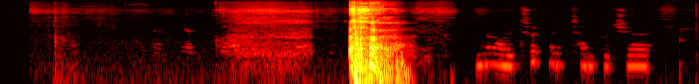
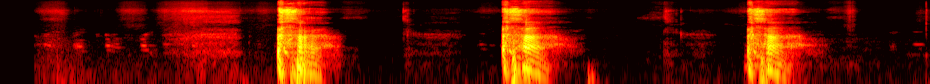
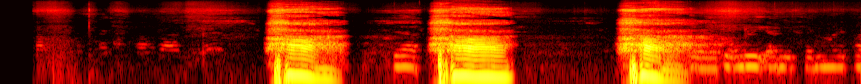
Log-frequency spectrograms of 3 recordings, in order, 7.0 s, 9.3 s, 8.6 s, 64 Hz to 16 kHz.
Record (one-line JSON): {"cough_length": "7.0 s", "cough_amplitude": 32768, "cough_signal_mean_std_ratio": 0.19, "three_cough_length": "9.3 s", "three_cough_amplitude": 32768, "three_cough_signal_mean_std_ratio": 0.27, "exhalation_length": "8.6 s", "exhalation_amplitude": 32138, "exhalation_signal_mean_std_ratio": 0.41, "survey_phase": "beta (2021-08-13 to 2022-03-07)", "age": "65+", "gender": "Male", "wearing_mask": "No", "symptom_none": true, "smoker_status": "Current smoker (1 to 10 cigarettes per day)", "respiratory_condition_asthma": false, "respiratory_condition_other": false, "recruitment_source": "REACT", "submission_delay": "4 days", "covid_test_result": "Negative", "covid_test_method": "RT-qPCR", "influenza_a_test_result": "Negative", "influenza_b_test_result": "Negative"}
